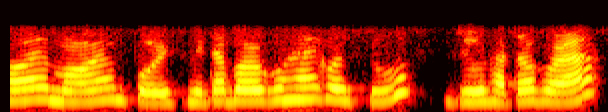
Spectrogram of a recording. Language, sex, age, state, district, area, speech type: Assamese, female, 18-30, Assam, Jorhat, urban, conversation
